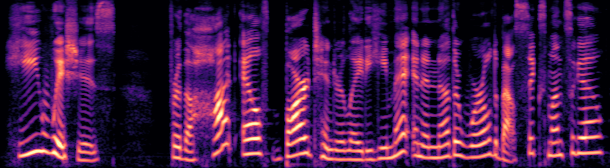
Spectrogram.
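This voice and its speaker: A woman's voice: fairly high pitch, lively intonation, moderate pace, a bit bright, dry recording, studio quality. Wry woman narrating a tabletop tale. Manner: wry, dramatic storytelling. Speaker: story podcast host. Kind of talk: scripted narration.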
